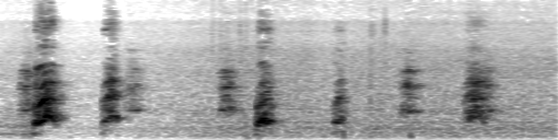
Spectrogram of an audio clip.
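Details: An Italian Greyhound, one of a pair, gives an uneven series of short, sharp, high, clipped yaps in the afternoon, roughly every half second, with quiet gaps between them.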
